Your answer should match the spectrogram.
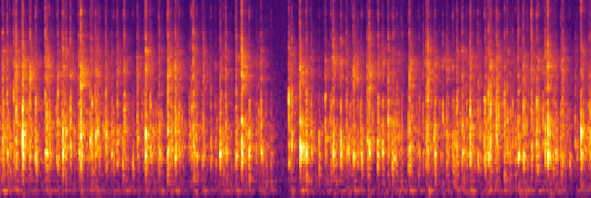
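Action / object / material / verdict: tap / plastic computer keyboard / plastic / none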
